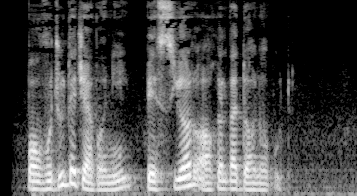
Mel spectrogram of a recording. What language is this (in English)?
Persian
